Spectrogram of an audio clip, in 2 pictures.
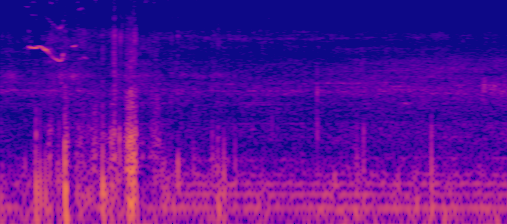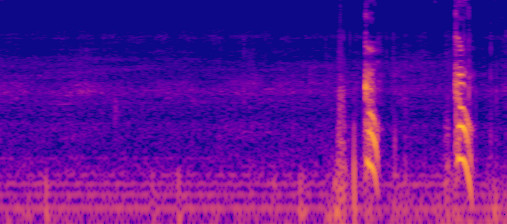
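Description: Footsteps crunching in snow, a few sharp crunches in the first second and a half, followed by a faint, steady low hum.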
